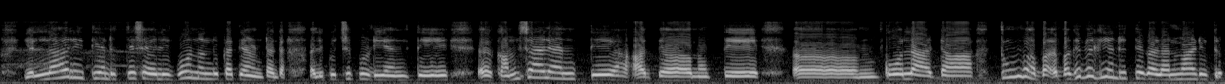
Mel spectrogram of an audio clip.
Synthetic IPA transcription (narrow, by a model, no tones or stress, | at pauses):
ɛlːaːɾiːt̪ijɐnɾit̪jɐʃɐjɐliɡuːond̪o̞nd̪ukɐt̪ʰeuɳʈɐnt̪ɐɐlːikut͡ʃːipuɽiɐnt̪ekɐmsaːɭeɐnt̪eɐmɐt̪ːe | koːlaːʈɐt̪umbɐbɐbɐɡebɐɡɛjɐnɾit̪jɐɡɐɭɐnmaːɽid̪ɾu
